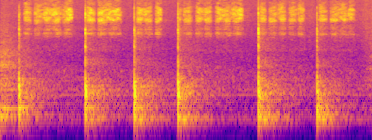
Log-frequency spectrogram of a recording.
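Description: Pen scratching on paper while a rectangle perimeter solution is written out: six short scribbling strokes in a steady rhythm, close and quiet with no talking.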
